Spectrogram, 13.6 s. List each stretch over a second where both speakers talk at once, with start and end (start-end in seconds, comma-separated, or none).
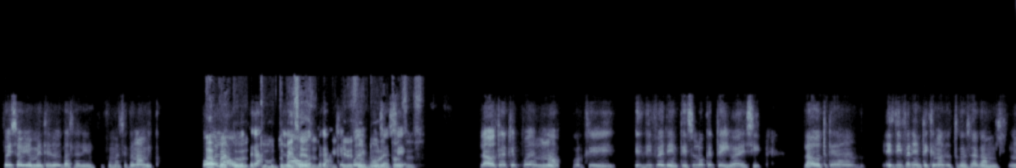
2.7-5.5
